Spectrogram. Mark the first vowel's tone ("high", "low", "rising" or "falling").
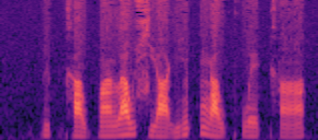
low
